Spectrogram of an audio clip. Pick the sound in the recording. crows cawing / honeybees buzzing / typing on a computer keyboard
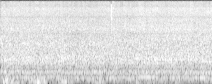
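honeybees buzzing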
